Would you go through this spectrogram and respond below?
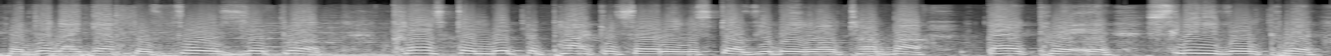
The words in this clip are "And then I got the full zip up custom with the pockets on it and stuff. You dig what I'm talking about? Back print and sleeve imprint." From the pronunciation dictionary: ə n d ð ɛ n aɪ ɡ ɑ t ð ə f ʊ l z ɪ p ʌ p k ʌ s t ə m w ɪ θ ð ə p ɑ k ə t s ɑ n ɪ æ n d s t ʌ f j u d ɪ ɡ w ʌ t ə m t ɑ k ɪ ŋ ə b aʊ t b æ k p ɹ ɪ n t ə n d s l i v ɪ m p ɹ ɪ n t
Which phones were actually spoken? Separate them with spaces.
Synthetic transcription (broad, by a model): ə n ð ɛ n aɪ ɡ ɑ t ð ə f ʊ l z ɪ p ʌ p k ʌ s t ə m w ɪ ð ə p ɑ k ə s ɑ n ɪ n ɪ s t ʌ f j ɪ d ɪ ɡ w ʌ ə t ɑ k ə b aʊ t b æ k p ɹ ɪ t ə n s l i v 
